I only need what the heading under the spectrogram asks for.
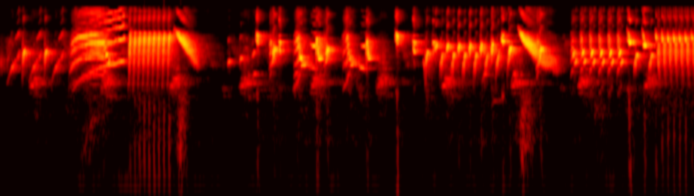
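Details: Male European goldfinch, ready to breed, singing excitedly to attract a female for mating and nest building: fast, high twittering with buzzy trills, sweeping notes and rapid ticking runs, barely pausing over seven seconds.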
